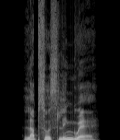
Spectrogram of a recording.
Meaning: A lapsus linguae; an inadvertent remark, a slip of the tongue
- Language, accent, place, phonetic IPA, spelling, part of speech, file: German, Germany, Berlin, [ˌlapsʊs ˈlɪŋɡu̯ɛ], lapsus linguae, phrase, De-lapsus linguae.ogg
